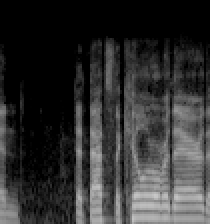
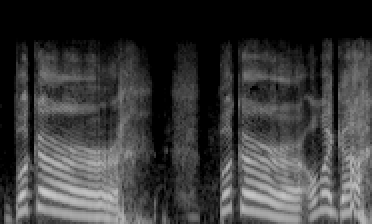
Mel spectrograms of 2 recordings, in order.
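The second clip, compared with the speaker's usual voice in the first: put-on overdone teen girl voice, high, very slow, drawn out; 9 semitones higher than usual. Retelling a killer overplaying a teenage girl: imitating overdone teenage girl talk. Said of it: "way overdoing, like, all of the teenage girlisms".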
